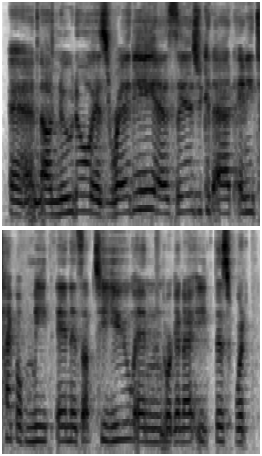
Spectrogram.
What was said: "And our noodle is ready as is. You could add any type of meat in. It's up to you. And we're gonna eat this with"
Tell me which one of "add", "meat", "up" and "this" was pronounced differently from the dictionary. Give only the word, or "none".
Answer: none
